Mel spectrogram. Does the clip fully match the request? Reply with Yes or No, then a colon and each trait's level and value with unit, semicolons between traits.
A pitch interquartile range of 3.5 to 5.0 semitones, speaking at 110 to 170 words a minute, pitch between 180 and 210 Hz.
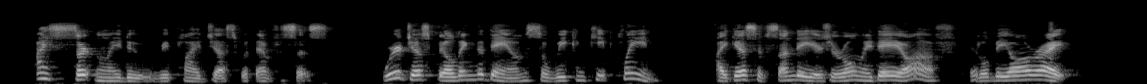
Yes: average, 4.7 semitones; average, 155 wpm; medium, 185 Hz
